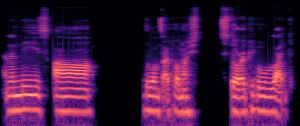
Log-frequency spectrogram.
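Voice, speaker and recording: A man co-hosting a podcast, reading out listener messages with animated, giggly chat. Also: mid-range voice, normal speed. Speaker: podcast co-host. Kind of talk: casual chat.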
